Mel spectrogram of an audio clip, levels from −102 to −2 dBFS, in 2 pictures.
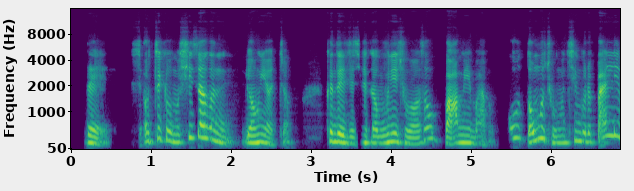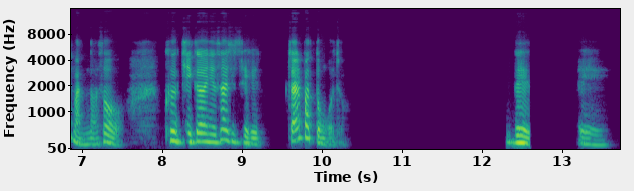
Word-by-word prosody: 네. - - 0 0.2
시 - - -15
어떻게 225 +6 -2
보면 230 -6 0
시작은 285 - +2
0 190 +1 +5
이었죠. 200 +2 -5 0.4
근데 225 -3 +5
이제 185 -3 +2
제가 185 +1 -2
운이 200 +5 +2
좋아서 190 - -4
마음이 190 +1 +4
맞고 275 - -9
너무 270 +8 +2
좋은 185 -5 -5
친구를 215 +1 -3
빨리 375 - +2
만나서 150 - -5 0.5
그 245 -2 +2
기간이 215 0 +1
사실 240 -2 +1
되게 160 -5 -5 0.3
짧았던 305 +5 +2
거죠. - - -18 2.0
네. 190 -4 +4 0.6
예. 135 -5 -11
205 Hz, 245 characters per minute, -22 LUFS, 180-245 Hz, 2.0 s, 0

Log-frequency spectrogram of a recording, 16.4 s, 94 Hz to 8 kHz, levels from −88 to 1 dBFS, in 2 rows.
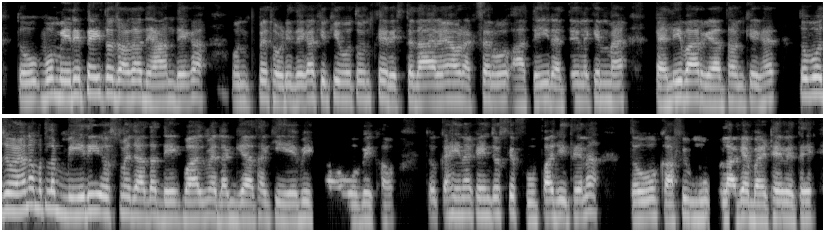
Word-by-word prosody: तो 165 0 +1
वो 190 +2 +3
मेरे 180 +2 +4
पे 205 +3 +4
ही 205 - +4
तो 200 0 +1
ज़्यादा 175 -1 +3
ध्यान 155 0 0
देगा, 160 +3 0 0.3
उन 155 0 -5
पे 175 - +1
थोड़ी 155 -2 -1
देगा 155 +3 +2
क्योंकि 175 +1 -2
वो 165 0 -1
तो 170 - -4
उसके 165 +1 -2
रिश्तेदार 150 +1 +1
हैं 160 +1 0
और 165 0 +1
अक्सर 155 +2 -2
वो 155 +1 -1
आते 140 0 -3
ही 160 - -1
रहते 145 0 -3
हैं। 160 - -3
लेक़िन 160 +2 -3
मैं 155 0 -2 0.3
पहली 145 +5 +3
बार 170 -1 +4
गया 145 -1 +3
था 155 +3 -3
उनके 150 0 -3
घर 165 +3 -2 0.2
तो 195 - +1
वो 205 0 +4
जो 205 0 +3
है 200 +1 +4
ना 250 - +3
मतलब 225 -4 0
मेरी 180 +3 +2
उसमें 175 +1 -1
ज़्यादा 160 -1 +1
देखभाल 145 0 +1
में 155 0 -2
लग 140 0 -2
गया 140 -1 +3
था 150 -2 -4
कि 140 +1 -7
ये 135 - 0
भी 145 0 -1
ख़ाओ, 130 -1 -7
वो 130 - -3
भी 135 +1 -2
ख़ाओ। 130 0 -9 0.3
तो 155 - -5
कहीं 165 +1 -1
न 170 - 0
कहीं 165 -1 0
जो 170 - 0
उसके 170 +2 -2
फूपा 145 -3 0
जी 155 0 -1
थे 155 - +2
ना, 190 +1 -1 0.3
तो 145 +1 +2
वो 155 +2 +2
काफ़ी 135 -1 0
मुँह 145 +1 -2
फुला 145 0 +5
के 150 -1 +4
बैठे 135 +2 +2
हुए 145 -1 +3
थे 145 +3 +1
155 Hz, 270 wpm, -23 LUFS, 145-170 Hz, 0.3 s, फुला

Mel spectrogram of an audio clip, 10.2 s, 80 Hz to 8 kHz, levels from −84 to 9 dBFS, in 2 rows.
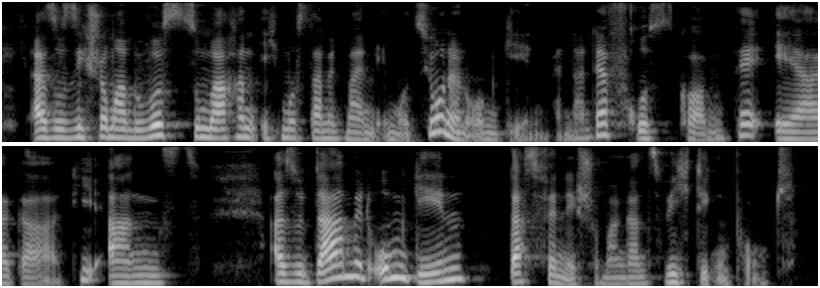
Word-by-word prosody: Also, 175 +1 +3
sich 185 +1 -1
schon 195 - +2
mal 180 - +3
bewusst 225 +6 +4
zu 190 - +1
machen: 185 +1 +2
„Ich 165 - -10
muss 175 -1 -3
da 165 -2 -2
mit 160 0 -5
meinen 145 -3 -5
Emotionen 295 +3 0
umgehen. 140 +1 -10
Wenn - - -16
dann 170 - -10
der 235 +1 +3
Frust 160 -8 -5
kommt, 160 +6 -6
der 230 0 -2
Ärger, 150 -3 -2
die 215 -3 -6
Angst.“ 155 0 -2 0.4
Also, 175 0 +2
damit 250 - +6
umgehen, 230 -2 +3 0.2
das 175 0 +3
finde 150 -9 -3
ich 125 - -8
schon 145 - -13
mal 130 - -7
'n 130 - -8
ganz 135 0 -5
wichtigen 165 -1 -4
Punkt. - - -14
170 Hz, 205 wpm, -23 LUFS, 150-195 Hz, 0.4 s, damit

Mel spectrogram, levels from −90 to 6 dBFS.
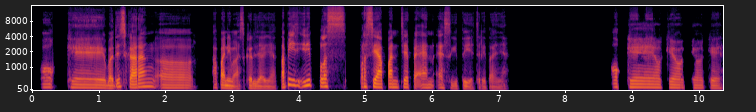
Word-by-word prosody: Oke, 125 -3 -1
berarti 105 +9 +1
sekarang, 155 +5 +5
eee, 115 -3 -3 0.4
apa - - -2
nih 105 -2 +1
Mas 85 -2 -6
kerjanya? 85 -5 -4
Tapi 230 -4 +2
ini 200 +4 +3
plus 165 -1 +2 0.2
persiapan 145 -2 +4
CPNS 125 -4 -1
gitu 95 - -10
ya 80 - -8
ceritanya? 75 0 -11 1.5
Oke 145 -1 -3 0.4
oke 125 0 -7
oke 115 -1 -10
oke, 105 0 -8
125 Hz, 115 wpm, -26 LUFS, 105-145 Hz, 1.5 s, sekarang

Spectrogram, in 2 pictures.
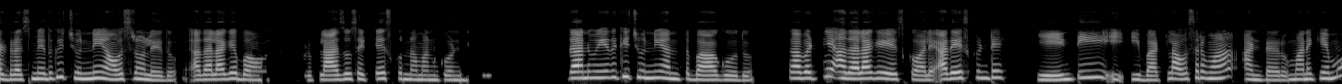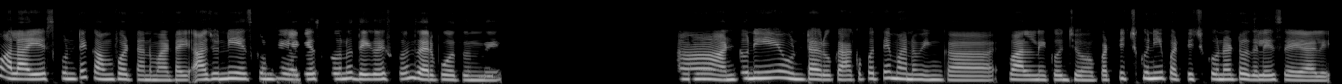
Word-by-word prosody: Dress 225 +2 -1
మీదకి 265 +7 +1
చున్నీ 270 0 +4
అవసరం 245 +2 0
లేదు. 195 -1 -3 0.3
అది 220 - 0
అలాగే 240 +3 +3
బావుంటుంది. 205 -1 -3 0.3
ఇప్పుడు 200 +2 -11
ప్లాజో 220 +2 +3
సెట్ 240 -1 -3
యేసుకున్నామనుకోండి, 215 -5 -2 1.0
దాని 295 +1 +6
మీదకి 320 +3 +1
చున్నీ 305 -1 +2
అంత 255 -3 +1 0.2
బాగోదు. 210 -2 0 0.4
కాబట్టి 285 +3 +1
అదలాగే 275 0 +5
యేసుకోవాలి. 215 -3 -2
అదేసుకుంటే, 290 +3 +1 0.5
"ఏంటి? 235 +8 +2 0.3
ఈ - - -3 0.2
ఈ - - +1
బట్టలవసరమా" 265 +7 0 0.3
అంటారు. 205 -2 -2
మనకేమో 270 +7 0
అలా 245 -1 +4
యేసుకుంటే 255 +3 -1
కంఫర్ట్ 235 -2 0
అనమాట. 205 -1 -2
ఎయ్ 205 - -8
ఆ - - +2
చున్నీ 255 +2 +4
యేసుకుంటే 255 0 -2
ఎగేసుకొను, 250 +3 -1
దిగేసుకొను 250 +4 0
సరిపోతుంది. 210 -3 -1 1.9
ఆ! - - 0 0.4
అంటూనే 270 +6 +2 0.3
ఉంటారు. 235 -2 +1
కాకపోతే 240 +5 -4
మనం 235 -2 +2
ఇంకా, 210 -2 -2 0.5
వాళ్ళని 215 -1 0
కొంచెం 215 0 -2 0.2
పట్టిచ్చుకుని, 270 +5 0
పట్టించుకోన్నట్టు 235 0 -2
వదిలేసేయాలి. 205 -4 -2
235 Hz, 110 wpm, -24 LUFS, 215-265 Hz, 1.9 s, దాని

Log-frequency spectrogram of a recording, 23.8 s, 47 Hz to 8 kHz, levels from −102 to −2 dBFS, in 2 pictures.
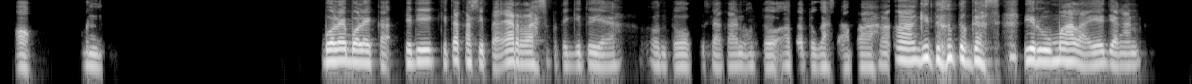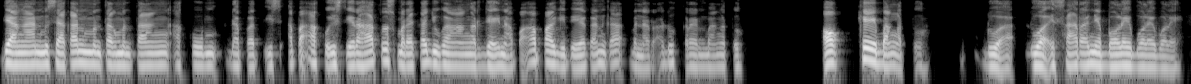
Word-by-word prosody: Ok - - -2 0.5
ben 150 -3 -3 2.2
Boleh 195 +1 +8
boleh, 180 -2 +6
Kak. 155 -3 -8
Jadi 190 +1 +4
kita 195 +2 -1
kasih 180 -2 -1
PR 185 +2 +2
lah, 165 -1 +1
seperti, 155 0 -10 0.2
gitu 165 - -6
ya? 150 +1 -3 0.2
Untuk 145 -3 -7
misalkan 145 0 -8
untuk, 140 -1 -6
apa, 155 -1 -9
tugas, 145 -1 -7
apa 145 +3 -7
heeh, 205 +3 +3
gitu, 230 0 +7
tugas, 195 -3 +4 0.2
di 205 - +7
rumah 190 +1 +7
lah, 170 -5 +3
ya. 160 +2 +2
Jangan 155 0 -3 0.5
jangan 160 -1 +3
misalkan 165 +1 0
mentang-mentang 155 -1 -2
aku 155 -1 -6
dapat 145 -2 -9
is 150 0 -11
apa, 165 - -6
aku 165 -3 -6
istirahat, 155 +2 -1
terus 195 -1 -3
mereka 155 +1 -2
juga 165 -3 -1
nggak 150 -1 -4
ngerjain 145 0 -2
apa-apa, 180 +7 -6
gitu 140 -1 -5
ya, 140 - -2
kan, 150 +3 -6
Kak? 170 +2 -8
Benar, 135 -6 -12
aduh 170 +2 -10
keren 140 0 -10
banget 140 +1 -11
tuh. 135 - -14 0.8
Oke 175 +5 +3
banget 150 -4 -4
tuh, 150 - -21 0.6
dua 140 -3 -3
dua 150 -1 0
sarannya 155 +2 -1
boleh 145 0 0
boleh 140 -1 -4
boleh. 130 -2 -10
155 Hz, 150 wpm, -23 LUFS, 145-175 Hz, 2.2 s, Boleh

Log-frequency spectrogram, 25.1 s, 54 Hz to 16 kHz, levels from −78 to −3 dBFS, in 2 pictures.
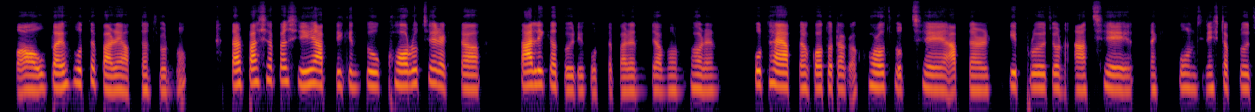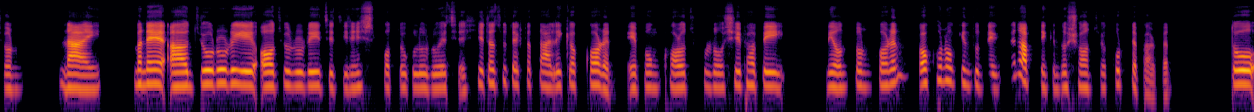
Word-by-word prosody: পা 160 - +1 0.2
উপায় 190 +1 +3
হতে 240 +1 -3
পারে 175 -1 +4
আপনার 175 +2 -8
জন্য। 165 0 -8 0.5
তার 220 +2 +5
পাশাপাশি 255 -1 +1 0.2
আপনি 210 - -10
কিন্তু 210 +1 -5 0.2
খরচের 225 +2 +2
একটা 185 0 -1 0.5
তালিকা 215 0 +6
তৈরি 170 0 -4
করতে 155 0 -12
পারেন। 165 0 -2
যেমন 170 0 -4
ধরেন 170 -2 -3 0.4
কোথায় 220 -1 +5
আপনার 190 -1 -3
কত 185 - +1
টাকা 180 - -4
খরচ 195 -3 0
হচ্ছে, 185 +2 -5 0.3
আপনার 170 +1 -2 0.3
কি 205 - 0
প্রয়োজন 190 -1 -2 0.2
আছে, 180 +2 -2 0.4
নাকি 180 -2 -7
কোন 190 0 -5
জিনিসটা 185 +1 -5
প্রয়োজন 185 -1 -5 0.6
নাই, 180 -2 +9 0.5
মানে 230 0 +8 0.2
আ - - +9 0.2
জরুরি-অজরুরি 215 -2 +3
যে 195 - -4
জিনিসপত্রগুলো 190 0 -6
রয়েছে। 185 +1 -6
সেটা 230 0 -2
যদি 255 - -7
একটা 230 +2 -10
তালিকা 205 +2 -2 0.2
করেন 215 -6 +1 0.2
এবং 195 +1 -8 0.2
খরচগুলো 195 +1 -5
সেভাবেই 215 -1 +1 0.5
নিয়ন্ত্রণ 200 +2 -3
করেন। 215 +5 +1 0.2
তখনও 265 +3 0
কিন্তু 225 -3 -6
দেখবেন 195 - -7
আপনি 250 -4 -21
কিন্তু 190 +1 -8
সঞ্চয় 190 -1 -6
করতে 225 - -5
পারবেন। - - -9 0.6
তো 225 - +5
195 Hz, 140 wpm, -25 LUFS, 185-220 Hz, 0.6 s, নাই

